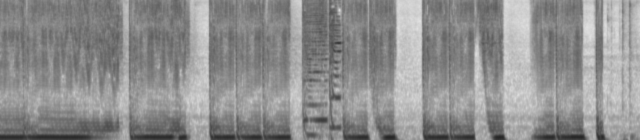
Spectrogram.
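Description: A distortion-processed synth patch played solo, loud buzzing sustained notes with a strong low hum, cut into choppy stop-start phrases with brief gaps and a bright glitchy burst in the middle.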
